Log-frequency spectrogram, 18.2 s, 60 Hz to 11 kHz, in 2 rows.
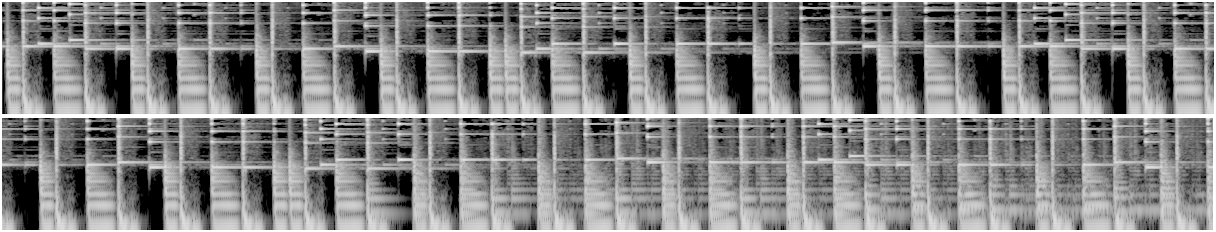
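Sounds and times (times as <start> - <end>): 
crystal electro trap ringtone: 0.0 - 18.1.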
